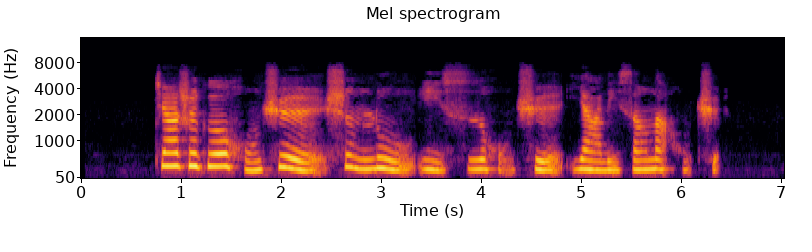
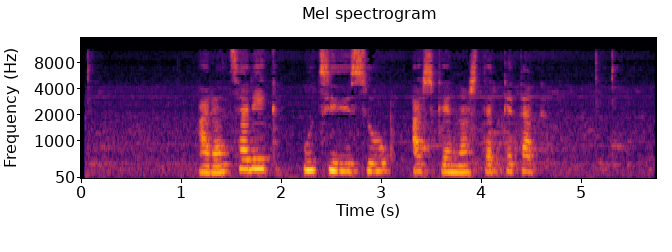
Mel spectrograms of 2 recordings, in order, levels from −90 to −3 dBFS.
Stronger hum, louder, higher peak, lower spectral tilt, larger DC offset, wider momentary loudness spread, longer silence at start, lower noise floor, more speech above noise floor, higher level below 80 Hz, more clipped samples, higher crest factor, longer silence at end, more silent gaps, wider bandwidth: neither; first, -18 LUFS vs -23 LUFS; first, -4 dBFS vs -8 dBFS; about the same, -5.5 dB/octave vs -4.5 dB/octave; neither; about the same, 12 LU vs 11 LU; first, 0.75 s vs 0.05 s; first, -71 dBFS vs -51 dBFS; first, 53 dB vs 28 dB; second, -62 dBFS vs -56 dBFS; neither; about the same, 16 dB vs 18 dB; first, 0.65 s vs 0.4 s; neither; second, 7 kHz vs 11.5 kHz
